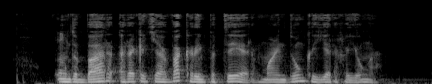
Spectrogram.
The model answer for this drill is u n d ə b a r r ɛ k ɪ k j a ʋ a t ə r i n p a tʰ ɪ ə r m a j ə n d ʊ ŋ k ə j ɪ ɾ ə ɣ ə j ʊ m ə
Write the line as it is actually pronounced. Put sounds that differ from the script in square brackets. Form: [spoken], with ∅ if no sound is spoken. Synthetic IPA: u n d ə b a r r ɛ k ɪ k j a ʋ a [k] ə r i n p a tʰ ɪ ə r m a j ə n d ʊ ŋ k ə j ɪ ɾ ə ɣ ə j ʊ [ŋ] ə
